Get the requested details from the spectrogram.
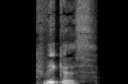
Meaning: strong/mixed nominative/accusative neuter singular of quick
- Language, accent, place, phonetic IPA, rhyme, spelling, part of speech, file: German, Germany, Berlin, [ˈkvɪkəs], -ɪkəs, quickes, adjective, De-quickes.ogg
